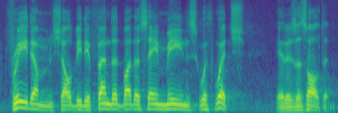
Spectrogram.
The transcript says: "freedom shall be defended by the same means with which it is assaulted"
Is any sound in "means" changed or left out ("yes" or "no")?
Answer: no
